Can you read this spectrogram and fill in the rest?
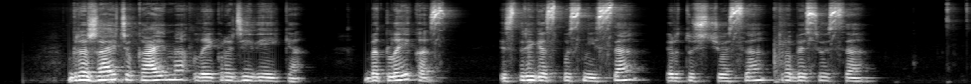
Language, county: Lithuanian, Alytus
